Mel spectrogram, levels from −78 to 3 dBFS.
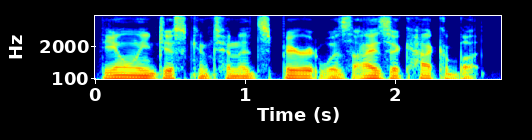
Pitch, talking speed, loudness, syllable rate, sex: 90 Hz, 155 wpm, -18 LUFS, 6.1 syllables/s, male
